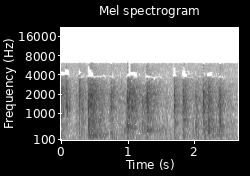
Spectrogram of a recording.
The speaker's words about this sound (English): Oh, darn it. That's the third chair he broke this week.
